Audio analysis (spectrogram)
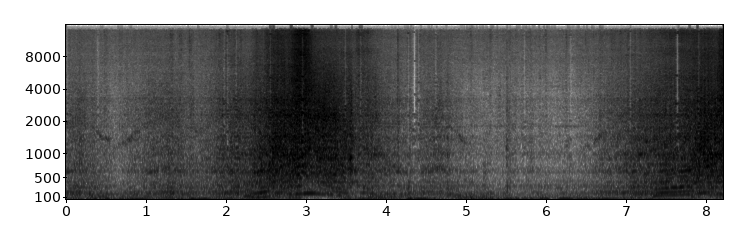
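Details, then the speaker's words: Mercedes-Benz W140 S600 V12 idles unassisted, revs swelling and falling back every few seconds; hunting, surging idle. Owner suspects mass air flow or a fuel problem; cause unconfirmed. "okay so right now I'm going to let it die nope went right to idle there we go see it just kicks a little bit"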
